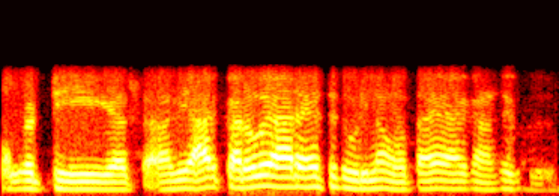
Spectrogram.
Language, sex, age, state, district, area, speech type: Hindi, male, 18-30, Rajasthan, Bharatpur, urban, conversation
